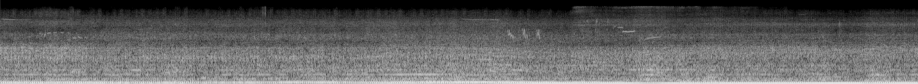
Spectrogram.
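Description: An excavator's diesel engine rumbles steadily close by.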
